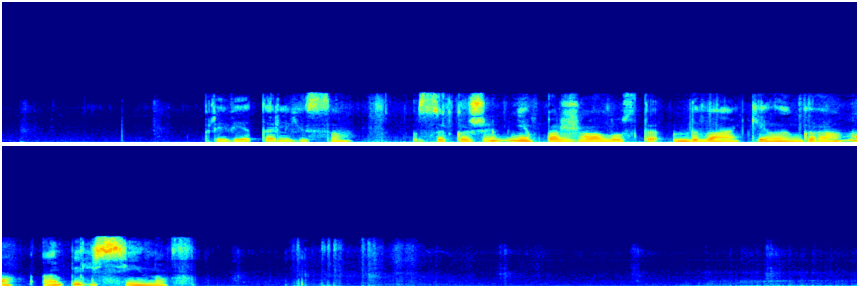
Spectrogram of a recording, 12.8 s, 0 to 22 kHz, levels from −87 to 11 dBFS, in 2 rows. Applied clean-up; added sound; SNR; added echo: none; none; none; none.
